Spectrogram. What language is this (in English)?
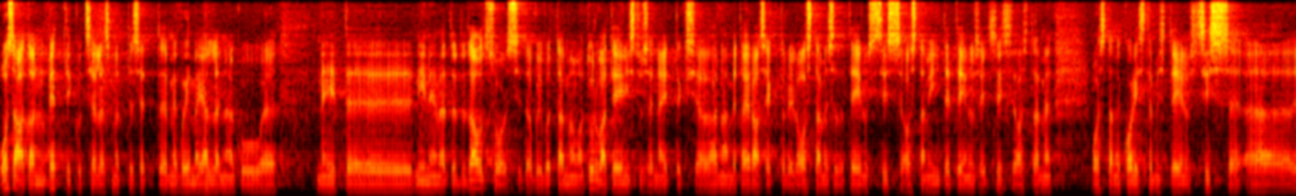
Estonian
